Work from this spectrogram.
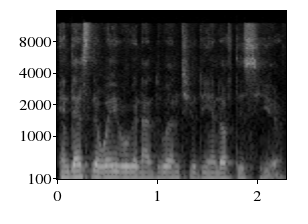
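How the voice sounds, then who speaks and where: This man has a dark, mellow tone. His voice is somewhat breathy. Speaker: meeting moderator and presenter. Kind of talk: online business meeting presentation. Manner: fast; hesitant with fillers.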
